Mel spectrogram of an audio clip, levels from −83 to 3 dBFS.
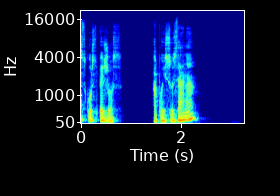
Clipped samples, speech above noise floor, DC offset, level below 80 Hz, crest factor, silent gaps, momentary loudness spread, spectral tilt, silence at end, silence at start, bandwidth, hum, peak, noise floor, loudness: under 0.1%; 54 dB; under 0.1%; -50 dBFS; 20 dB; 0.86-1.42 s; 11 LU; -6 dB/octave; 0.95 s; 0 s; 16.5 kHz; none; -10 dBFS; -80 dBFS; -27 LUFS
